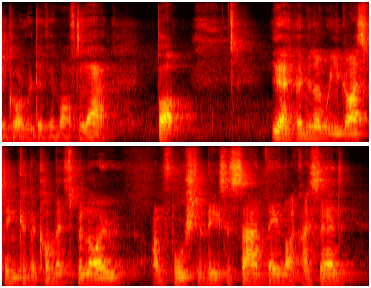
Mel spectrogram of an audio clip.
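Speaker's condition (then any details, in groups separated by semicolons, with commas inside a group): No condition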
